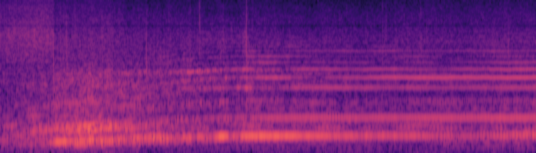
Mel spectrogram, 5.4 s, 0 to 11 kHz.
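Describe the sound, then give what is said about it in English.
Air raid siren in Prague in February 1945, a loud harmonic-rich wail that climbs in pitch over the first second and a half, then holds a steady sustained note to the end. “we hear the familiar sound of an air raid siren, captured here in a Czech broadcast from the time.”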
